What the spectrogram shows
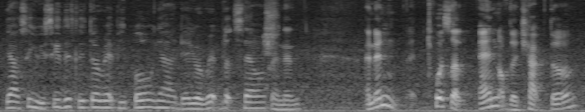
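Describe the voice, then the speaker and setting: In a casual conversational interview, a Malaysian man serving as podcast host speaks fairly quickly in a high-pitched voice. His talk is chatty and loose, packed with fillers and false starts, over faint background noise.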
